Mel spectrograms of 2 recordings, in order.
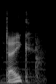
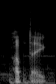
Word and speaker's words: Updike: Dike? Updike? Updike? It's like with a D, so it'd be Dike. Updike.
